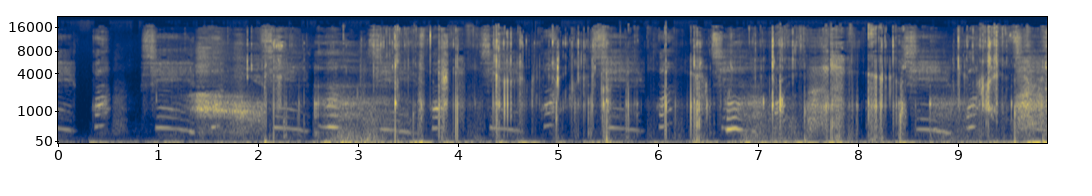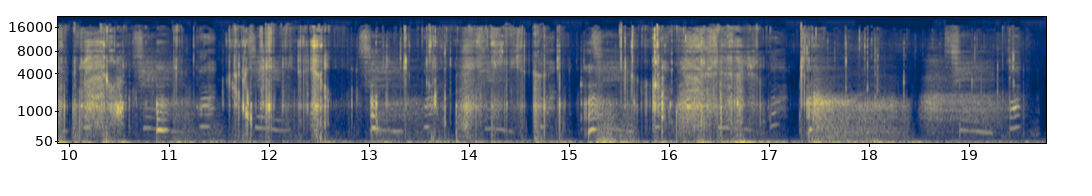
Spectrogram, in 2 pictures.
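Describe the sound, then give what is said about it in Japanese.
Close, wet mouth sounds of licking and smacking right beside the ear, a dense, continuous run of soft slurps and sticky clicks with small breathy pauses, intimate and fairly loud throughout. “こっちの耳が、僕も早くペロペロされたいよって泣いちゃってたから。”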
